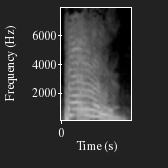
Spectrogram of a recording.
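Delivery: high, loud boom; big high-pitched explosion call; explosive boom. Acted. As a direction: shout it like a blast going off. Mimics the explosion in comic.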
